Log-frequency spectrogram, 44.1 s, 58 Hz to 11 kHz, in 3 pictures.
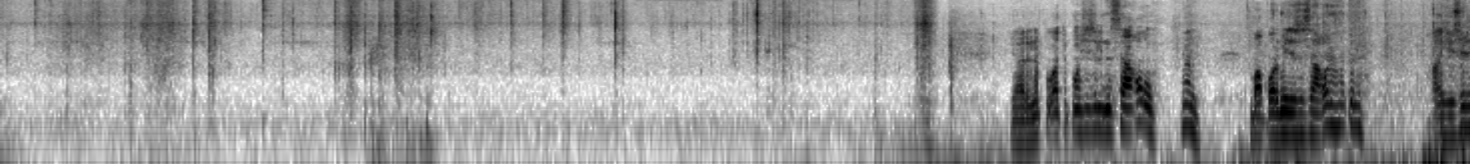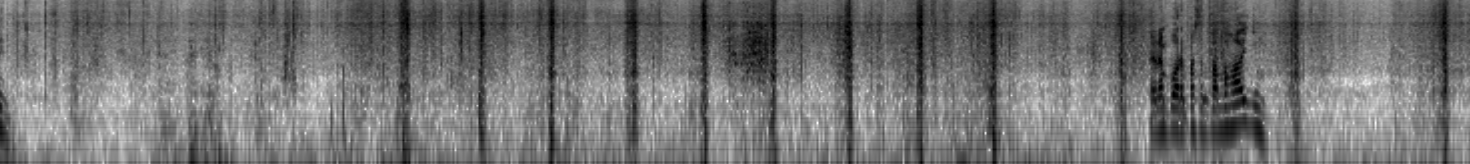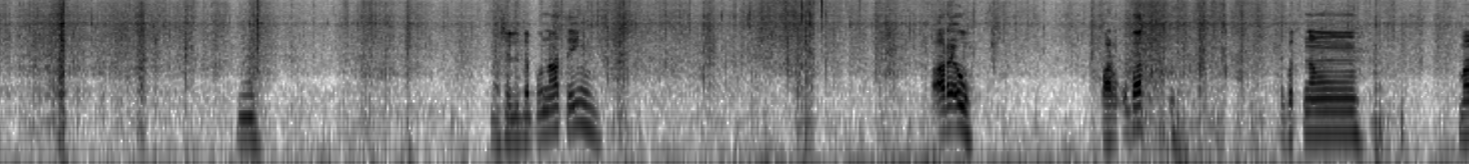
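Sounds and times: plastic sack rustling: 12.5s - 44.0s.

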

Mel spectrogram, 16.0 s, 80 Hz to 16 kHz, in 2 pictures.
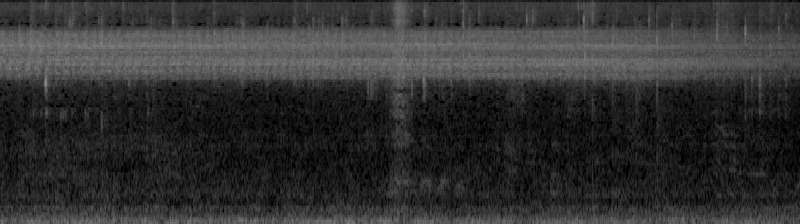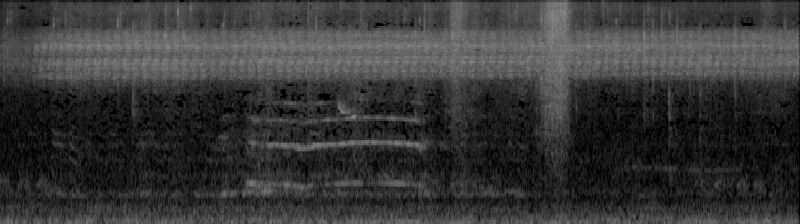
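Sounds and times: insects shrilling: 8.4s - 14.3s
rooster crowing: 10.2s - 12.8s
short hissing noises: 13.3s - 13.8s.

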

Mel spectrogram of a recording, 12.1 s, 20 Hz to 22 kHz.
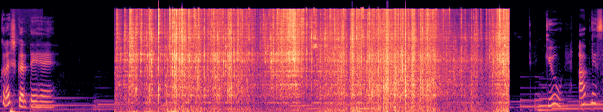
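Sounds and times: crisp snacks crunching by hand: 2.3s - 10.2s.

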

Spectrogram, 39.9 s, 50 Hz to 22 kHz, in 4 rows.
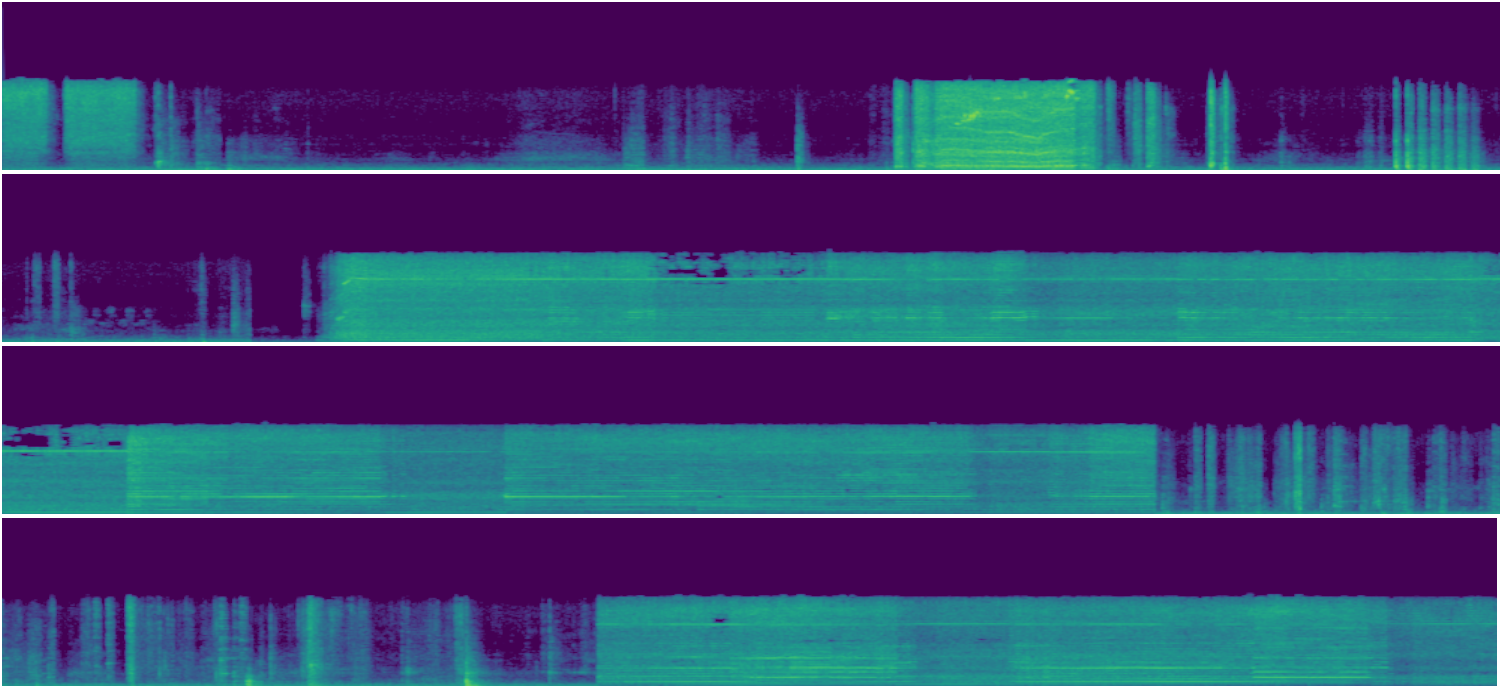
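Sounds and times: router whining: 6.0s - 7.3s, 12.2s - 21.5s.

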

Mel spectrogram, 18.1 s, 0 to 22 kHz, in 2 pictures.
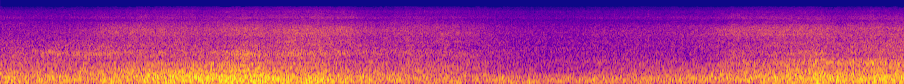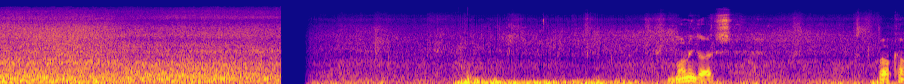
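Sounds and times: ocean surf breaking: 0.0s - 13.7s
wind buffeting microphone: 0.0s - 18.0s.

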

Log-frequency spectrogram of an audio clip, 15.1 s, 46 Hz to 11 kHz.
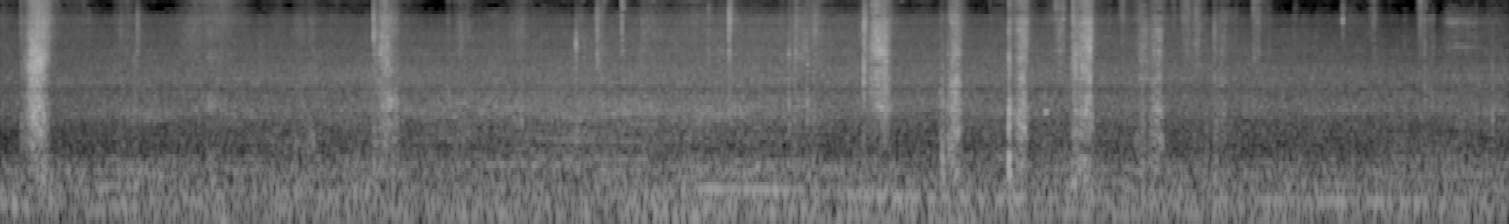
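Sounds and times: rake scraping floor: 0.0s - 6.6s, 7.8s - 12.7s
steady low rumble: 0.0s - 15.0s.

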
